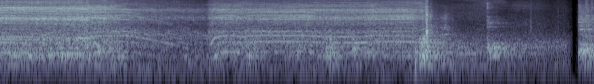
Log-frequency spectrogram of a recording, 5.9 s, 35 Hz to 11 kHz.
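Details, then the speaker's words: 1969 Chevy C10 heater blower motor, before oiling: thin wavering squeal over fan whir shifting pitch as it runs from dry bearing; fixed by drilling a small hole in the back and adding Marvel Mystery Oil. "Would you look at that? Just needed a little Marvel mystery oil. Yeah. All you do is just drill a little hole in the back. Squirt some Marvel in that hole. And nine times out of 10, man, they quit squeaking."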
